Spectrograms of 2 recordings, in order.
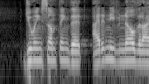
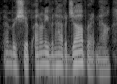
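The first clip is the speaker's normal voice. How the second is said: much softer, under the breath; muttered aside; 2 semitones lower, 11 dB quieter, faster than usual. Retold or imitated. Job seeker to himself after the owner's membership offer, muttered aside. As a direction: drop it to a quiet private grumble.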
